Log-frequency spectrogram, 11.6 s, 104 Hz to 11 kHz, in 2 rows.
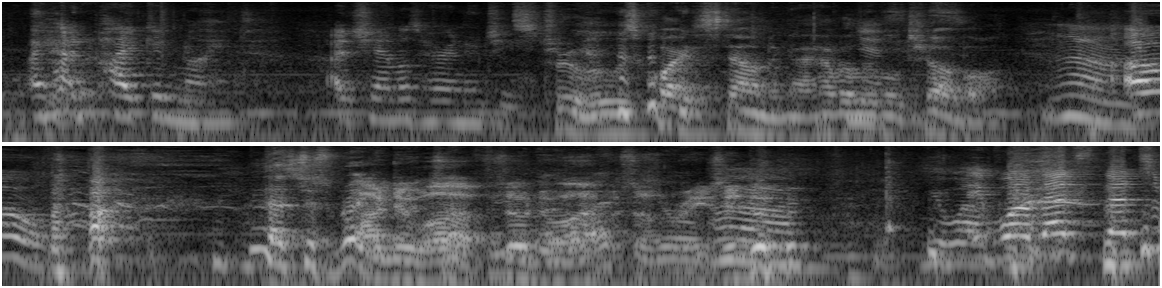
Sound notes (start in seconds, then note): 5.8 groans; 6.0 laughs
